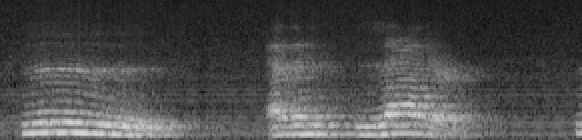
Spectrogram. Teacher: You should feel the air coming from either side of the tongue, out of the mouth. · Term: sound L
